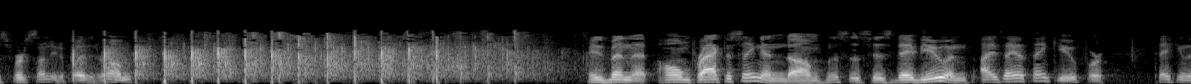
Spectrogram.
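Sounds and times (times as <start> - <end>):
speech: 0.0 - 1.9, 5.9 - 11.9
round of applause: 1.0 - 5.9.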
